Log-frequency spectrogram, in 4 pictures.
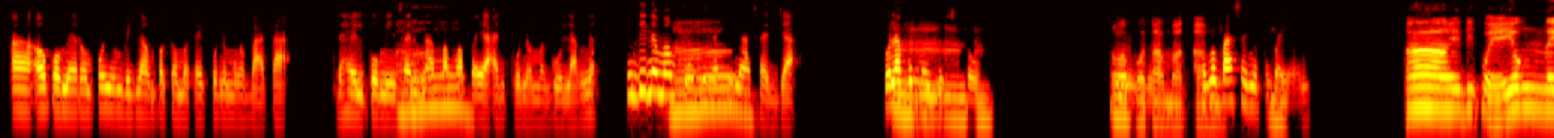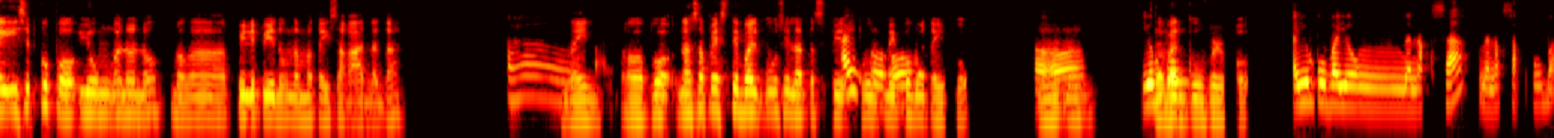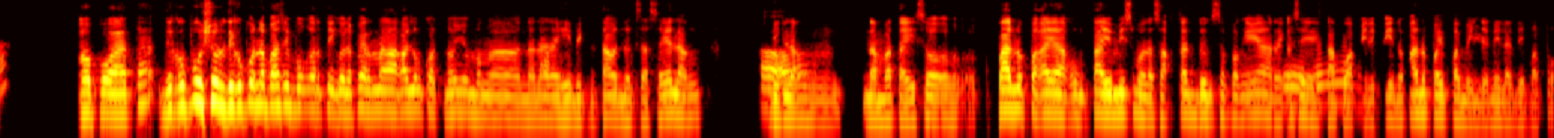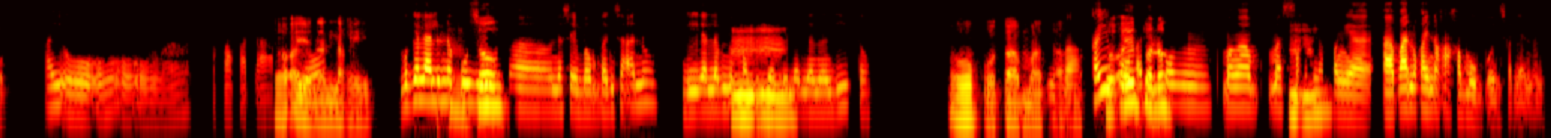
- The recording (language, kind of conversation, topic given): Filipino, unstructured, Paano ka nakakabangon mula sa masakit na mga pangyayari?
- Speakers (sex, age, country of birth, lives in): female, 30-34, Philippines, Philippines; male, 25-29, Philippines, Philippines
- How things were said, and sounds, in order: none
